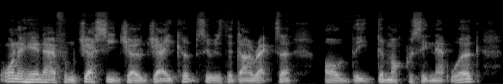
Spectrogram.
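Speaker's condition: No condition

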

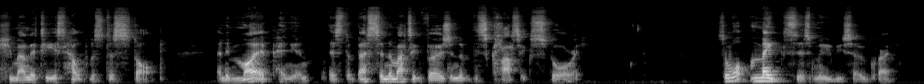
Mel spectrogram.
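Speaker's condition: No condition

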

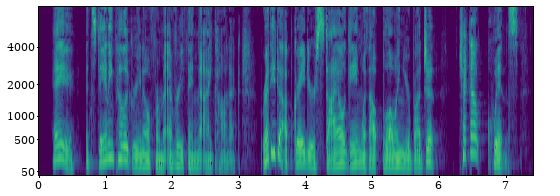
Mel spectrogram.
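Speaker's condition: No condition

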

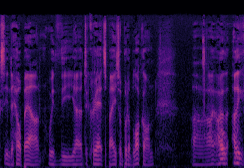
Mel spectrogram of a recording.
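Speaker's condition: No condition

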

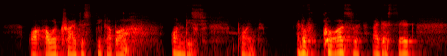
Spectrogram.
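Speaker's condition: Stuttering; voice distorted after surviving gas attacks; unscripted podcast speech in English as non-native speaker; singing voice raw, scratchy and very deep, no voice enhancers; prolonged sounds, blocks

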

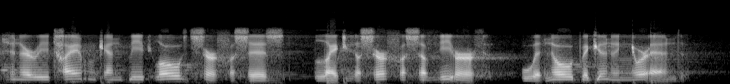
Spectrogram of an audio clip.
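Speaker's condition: ALS, tracheotomy, speech-generating device; lost voice due to tracheotomy, robotic American-accented synthesized voice, earlier natural speech deteriorated

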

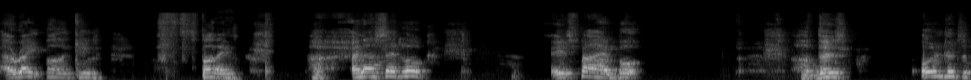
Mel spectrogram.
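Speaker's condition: Cerebral palsy; dodgy left arm

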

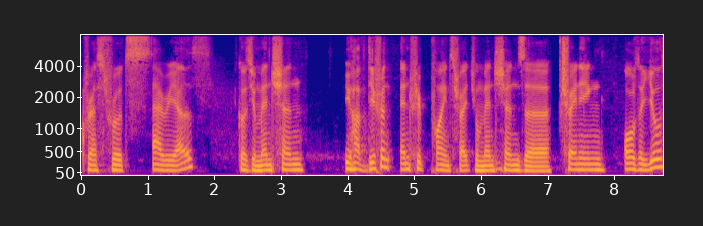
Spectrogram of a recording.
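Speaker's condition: No condition

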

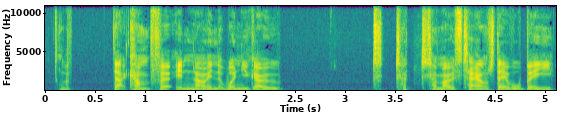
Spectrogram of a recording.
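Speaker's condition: Stutter; since childhood, attributed to near-drowning as child, found under hypnosis at 13 or 14; struggles on guest's name Dylan Moran during recording; triggered by certain words, trouble on first sound, adds letter or slurs to lead in, eases on stage; repeated sounds

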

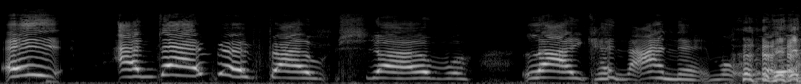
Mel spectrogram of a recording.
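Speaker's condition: Cerebral palsy

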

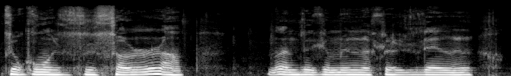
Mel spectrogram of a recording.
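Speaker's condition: Brain injury; acquired brain injury, months on life support machine; listeners need time to get used to accent or way of speaking

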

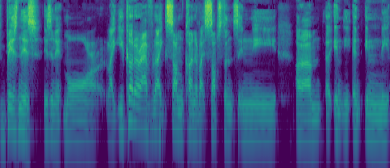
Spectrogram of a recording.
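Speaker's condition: No condition

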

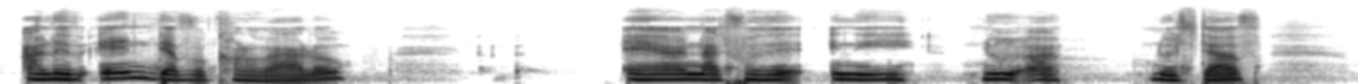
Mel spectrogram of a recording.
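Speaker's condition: Down syndrome

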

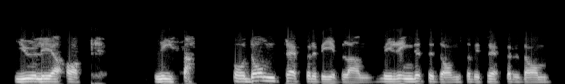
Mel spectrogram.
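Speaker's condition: No condition

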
